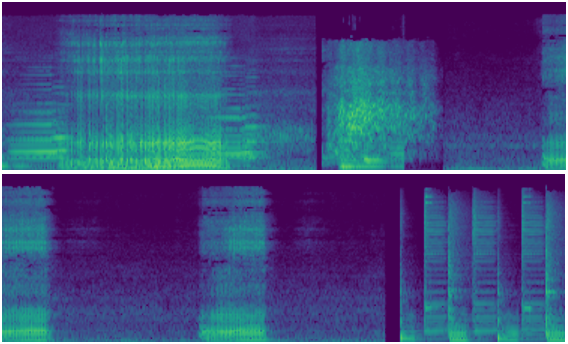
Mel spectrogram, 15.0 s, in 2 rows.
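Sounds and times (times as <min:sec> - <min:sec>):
cat snoring: 0:00.8 - 0:03.0, 0:07.1 - 0:08.3, 0:10.1 - 0:11.2.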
